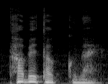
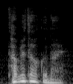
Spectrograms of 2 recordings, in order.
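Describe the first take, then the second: First: The word is said more slowly. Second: The word is said very quickly. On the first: "I will say it a little bit slower" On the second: "I said that word really quickly"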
